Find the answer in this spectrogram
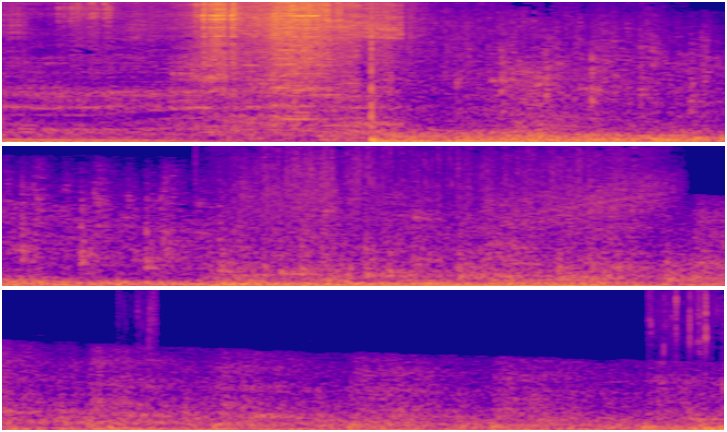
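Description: Intro music with deep booming, explosion-like sound effects: a low rumble with a fresh boom about two seconds in and a louder one near five seconds, dying away in the last few seconds.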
